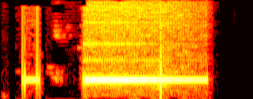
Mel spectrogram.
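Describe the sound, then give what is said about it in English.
A telephone call to CLA ringing through to reception: a short electronic tone, a brief pause, then a longer steady, mid-pitched buzzing tone, fairly loud and with no voices. “We're ringing you through to reception.”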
